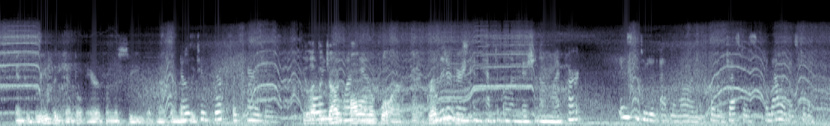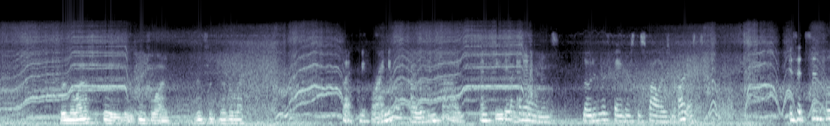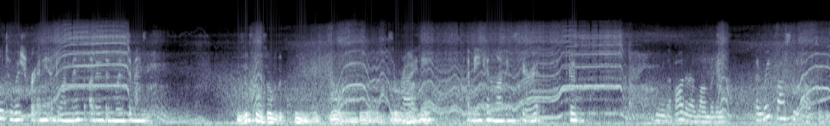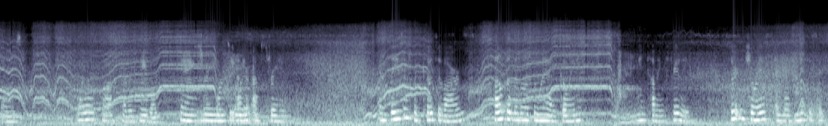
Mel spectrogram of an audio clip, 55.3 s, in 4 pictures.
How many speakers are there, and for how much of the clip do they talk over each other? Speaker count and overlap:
seven, about 10%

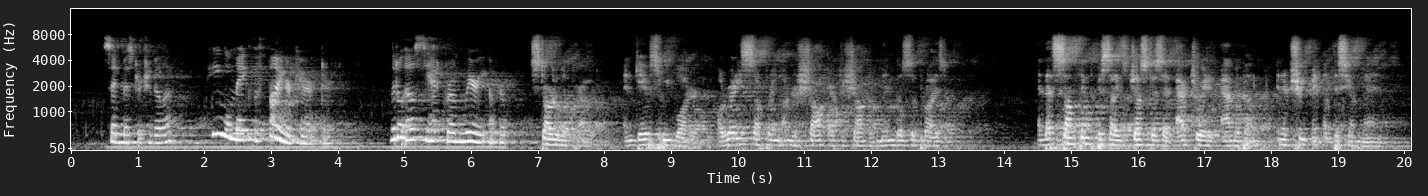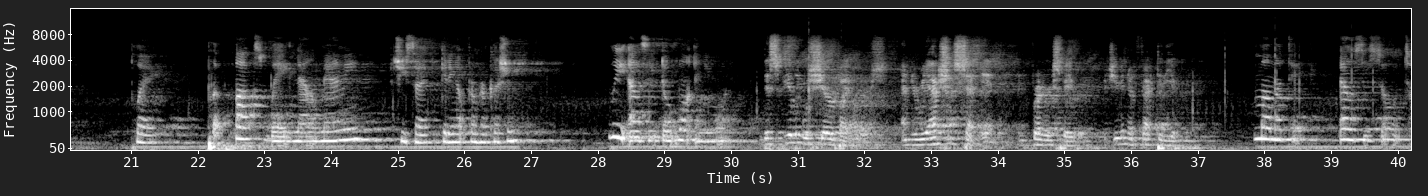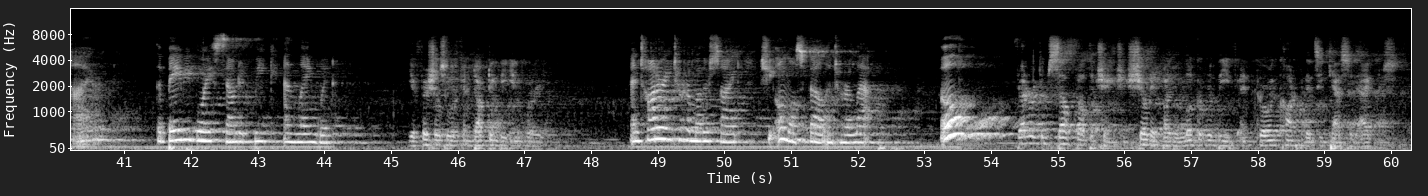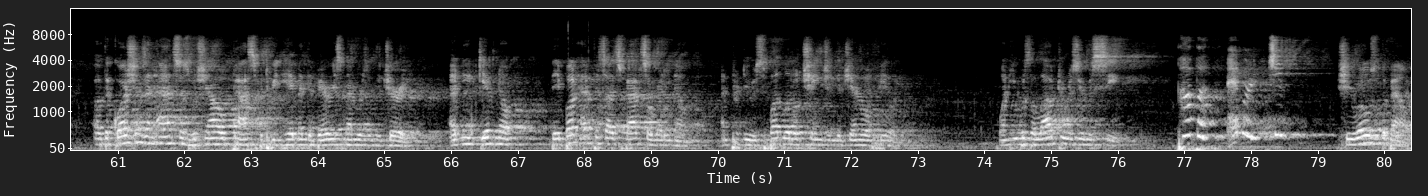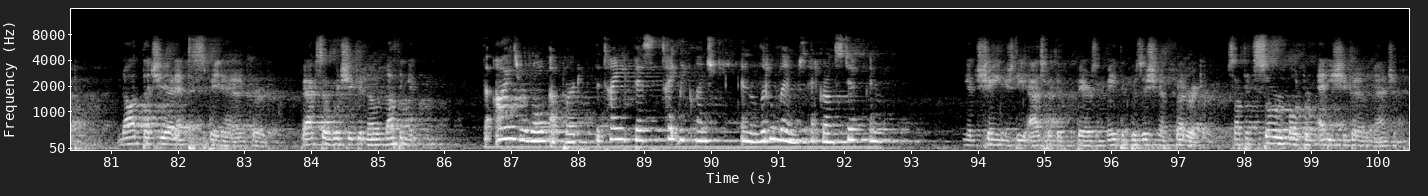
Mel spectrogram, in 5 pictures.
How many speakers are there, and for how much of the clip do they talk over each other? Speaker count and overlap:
two, no overlap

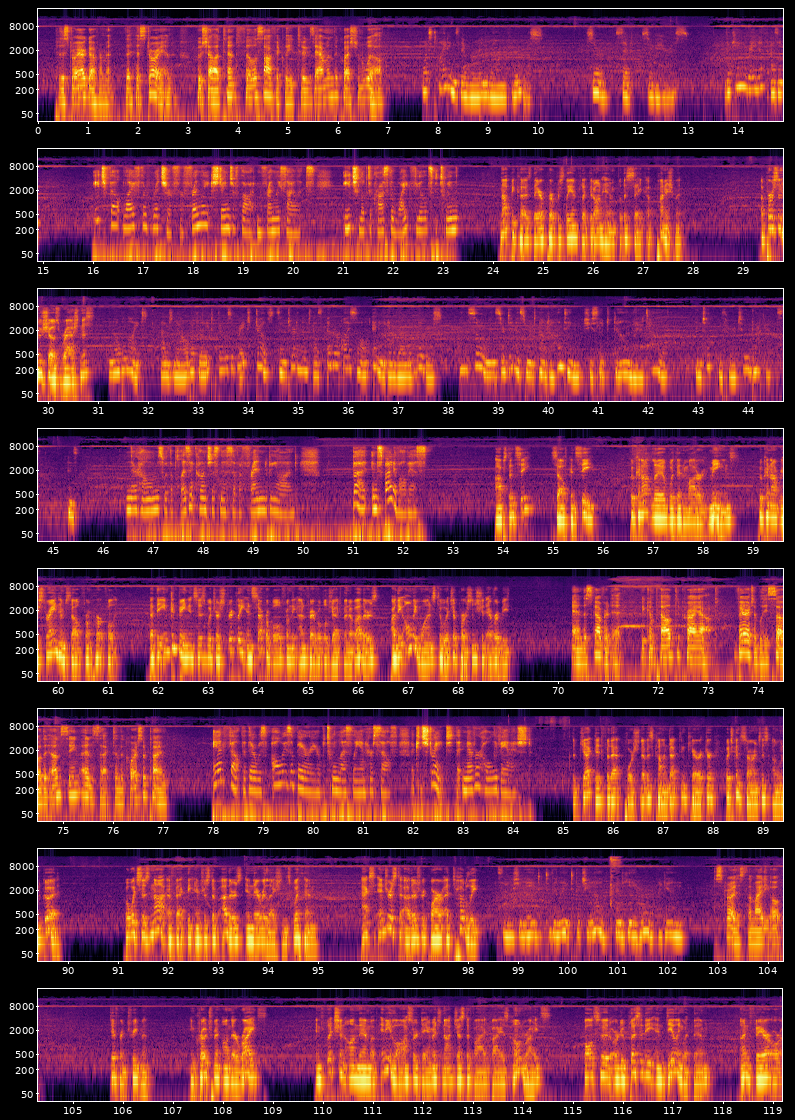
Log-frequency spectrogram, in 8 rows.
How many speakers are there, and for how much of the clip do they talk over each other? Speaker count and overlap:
four, no overlap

